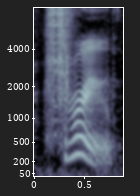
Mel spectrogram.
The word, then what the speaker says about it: through: Let's break it down. Let's pronounce the first and the last sound first. /θ/, /uː/. /θ/, /uː/. /θuː/. Can you feel that the position of the tongue is almost identical for the two sounds?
